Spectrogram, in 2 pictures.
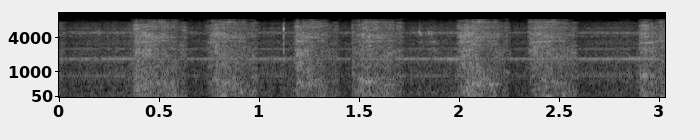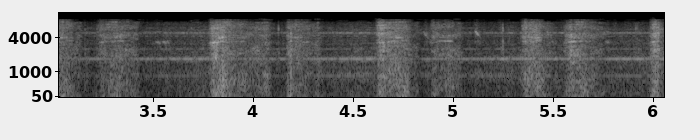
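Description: Band saw running with a steady whine while ripping thin wooden strips along its fence, the cut rasping in an even rhythm of about three strokes a second.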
